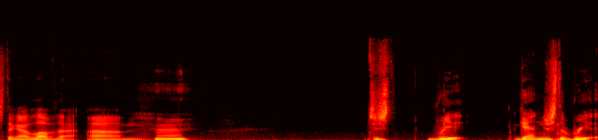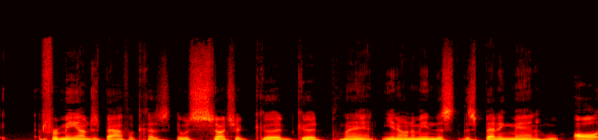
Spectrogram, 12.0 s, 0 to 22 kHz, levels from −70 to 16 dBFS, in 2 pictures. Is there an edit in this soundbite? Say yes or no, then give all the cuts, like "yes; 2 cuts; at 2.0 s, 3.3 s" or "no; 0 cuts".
no; 0 cuts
